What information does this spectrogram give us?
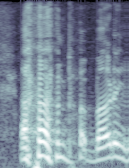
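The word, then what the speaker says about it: Bowdoin: in future climates Ulrich earned her bachelor's at boating oh should I ask you how to pronounce that Bo Dylan doing tomato potato boating College thank you and her Masters in PhD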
